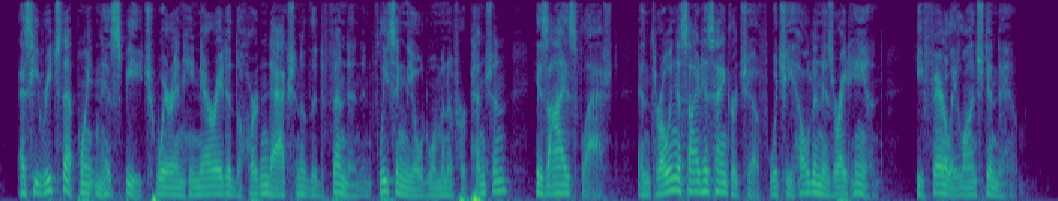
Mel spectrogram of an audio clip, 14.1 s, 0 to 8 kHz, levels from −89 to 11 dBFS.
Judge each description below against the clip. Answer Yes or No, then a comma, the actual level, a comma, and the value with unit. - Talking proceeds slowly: No, average, 195 wpm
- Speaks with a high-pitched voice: No, low, 115 Hz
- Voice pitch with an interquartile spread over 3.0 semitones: Yes, average, 4.9 semitones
